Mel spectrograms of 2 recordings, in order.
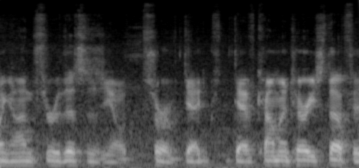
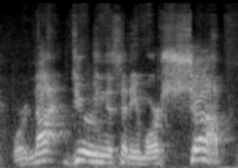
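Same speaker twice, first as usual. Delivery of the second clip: exasperated shout; 6 semitones higher, 6 dB louder than usual. Retold or imitated. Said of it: "the self-aware character would have seen the pattern".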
